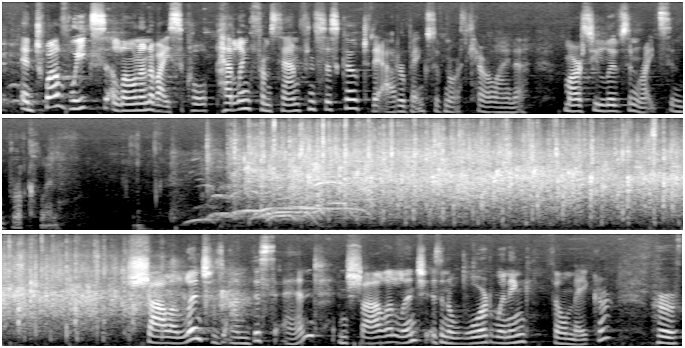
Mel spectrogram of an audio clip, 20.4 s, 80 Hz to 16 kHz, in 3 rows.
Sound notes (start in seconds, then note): 10.0 audience applauds; 10.9 audience cheers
